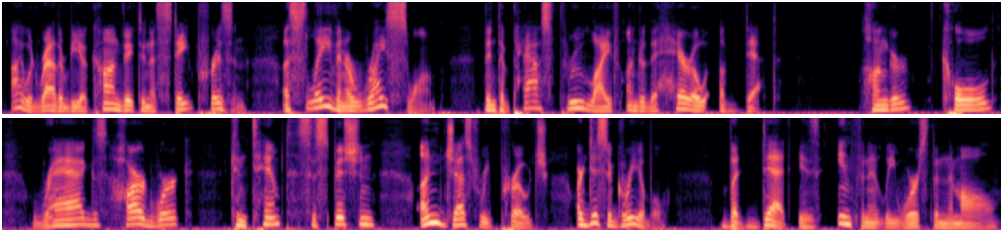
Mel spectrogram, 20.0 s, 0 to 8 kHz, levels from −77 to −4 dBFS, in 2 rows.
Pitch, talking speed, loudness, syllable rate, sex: 130 Hz, 135 wpm, -20 LUFS, 4.3 syllables/s, male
